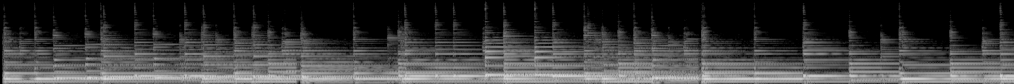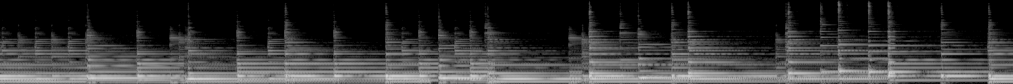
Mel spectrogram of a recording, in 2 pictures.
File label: celtic harp, soft, flowing tones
